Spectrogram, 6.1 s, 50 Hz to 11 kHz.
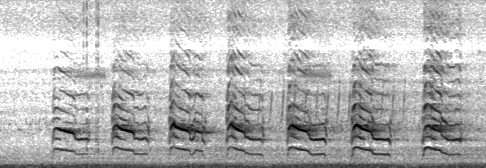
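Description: A bird calling seven times in an even series, about one call every 0.8 seconds, each a short note that drops in pitch at the end.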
